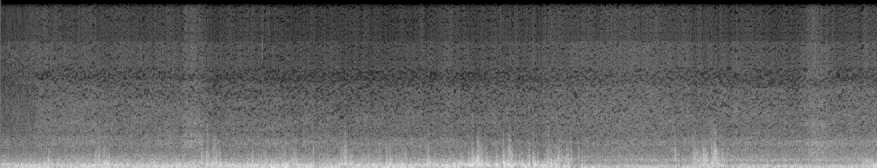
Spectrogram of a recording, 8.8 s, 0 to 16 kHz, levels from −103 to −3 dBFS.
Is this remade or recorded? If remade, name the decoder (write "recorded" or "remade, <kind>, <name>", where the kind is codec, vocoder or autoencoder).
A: remade, vocoder, BigVGAN v2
